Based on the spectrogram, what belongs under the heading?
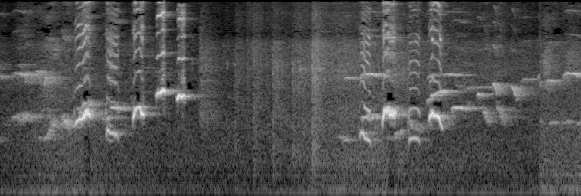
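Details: Juvenile 'trotol' white-rumped shama (murai batu) singing nonstop as a lure to provoke other young shamas into singing. Two bursts of loud, varied whistled notes with sharp slurred phrases, separated by a quiet pause.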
